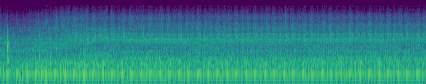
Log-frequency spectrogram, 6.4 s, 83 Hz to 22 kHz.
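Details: 2003 VW Jetta 1.8 turbo, 174,821 miles, codes P0341 camshaft position sensor and P0011 camshaft angle: low uneven lumpy idle pulsing a little over twice per second, engine shaking; owner suspects cam position sensor, unconfirmed.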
